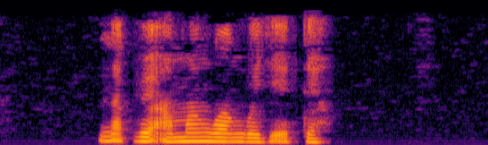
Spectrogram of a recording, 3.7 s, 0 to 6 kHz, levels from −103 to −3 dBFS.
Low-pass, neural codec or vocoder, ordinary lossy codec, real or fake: 5.4 kHz; none; AAC, 32 kbps; real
